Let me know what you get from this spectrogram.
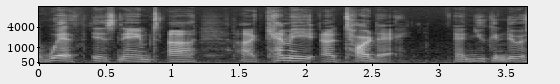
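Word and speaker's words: Tade: is t uh t-a-d-e but it's pronounced tarde yeah yeah and her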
